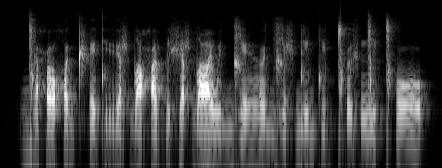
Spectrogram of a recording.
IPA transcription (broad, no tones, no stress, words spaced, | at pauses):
ɡ͡ǀiħoχɵd t͡ʃʼetrʲoʃdˤi ħɐkɨʃ iʃdˤuj wʉdd͡ʑe ɦɵdd͡ʑɐʃ did tʲodǀʰɵʃ ŋ͡ǀiǀʰo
